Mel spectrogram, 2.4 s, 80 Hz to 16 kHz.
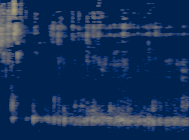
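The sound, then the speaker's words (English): Beer pours steadily from a 12-ounce can into a glass, a continuous gurgling stream whose pitch creeps upward as the glass fills, with no one speaking over it. “Okay, so now we're back to 12-ounce can for number 10. And this looks like it should be relatively easy to pour.”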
